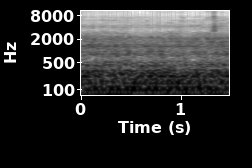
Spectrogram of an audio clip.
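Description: A vehicle powered by a 6.2L Detroit diesel engine drives around a yard, giving a steady low rumbling drone that stays loud and even throughout with no speech.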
